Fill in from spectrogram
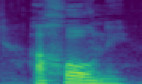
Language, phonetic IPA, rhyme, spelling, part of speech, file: Belarusian, [aˈxou̯nɨ], -ou̯nɨ, ахоўны, adjective, Be-ахоўны.ogg
- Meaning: defensive (intended for defence)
